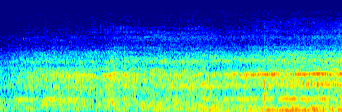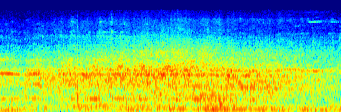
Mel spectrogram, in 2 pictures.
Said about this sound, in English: Garbage truck.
